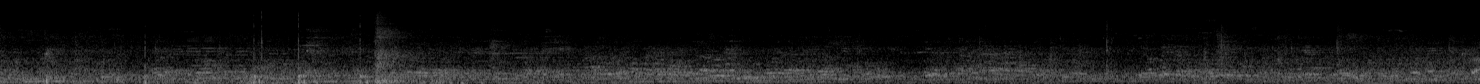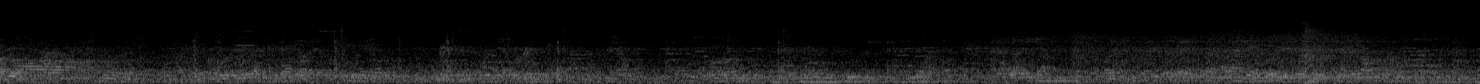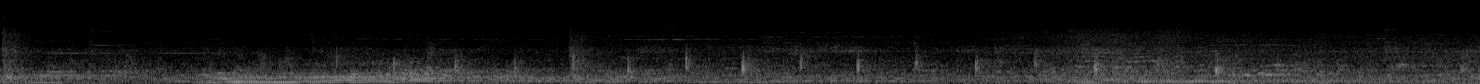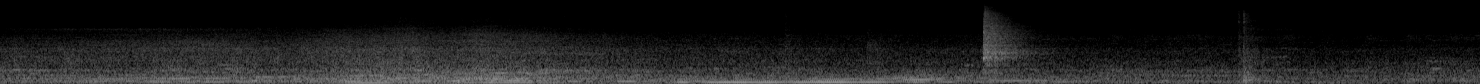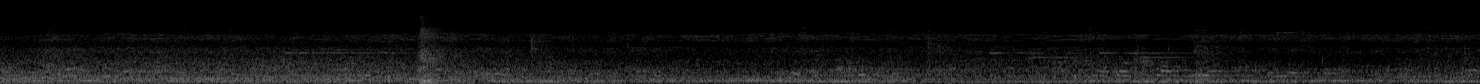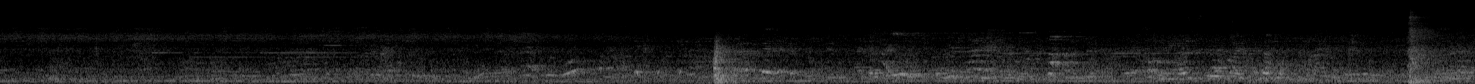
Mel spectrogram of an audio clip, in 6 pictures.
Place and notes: Av. Álvaro Ramos - Quarta Parada, São Paulo - SP, Brasil - hall Sesc
captação estéreo com microfones internos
